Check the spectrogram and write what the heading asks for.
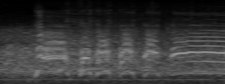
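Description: Cartoon mouse giggling in a high-pitched voice: a run of short quick laughs, then one long drawn-out laugh near the end.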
